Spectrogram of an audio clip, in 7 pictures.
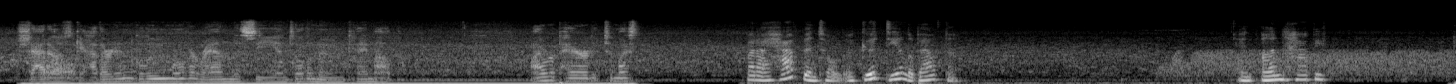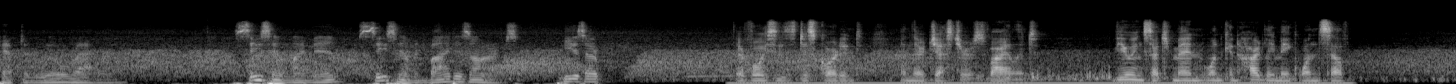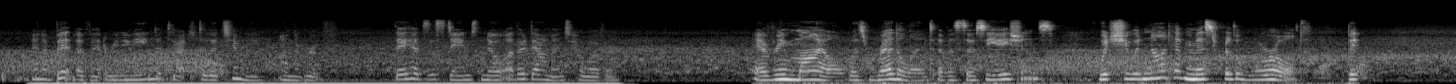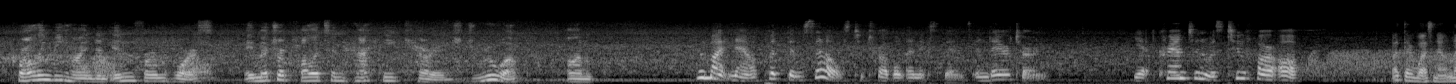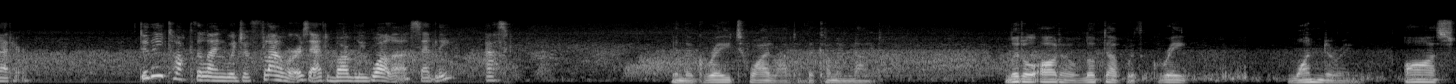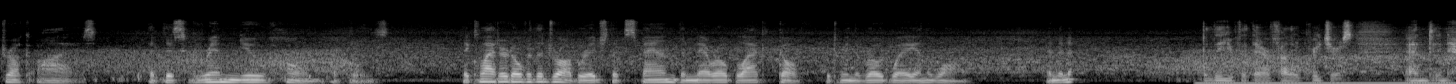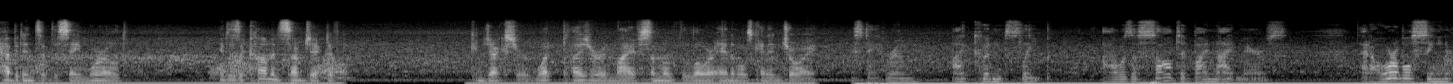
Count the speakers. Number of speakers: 10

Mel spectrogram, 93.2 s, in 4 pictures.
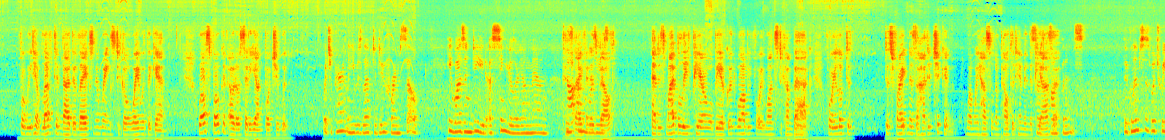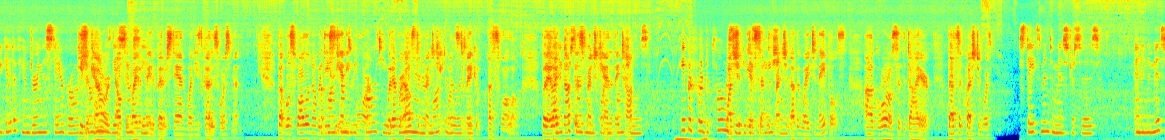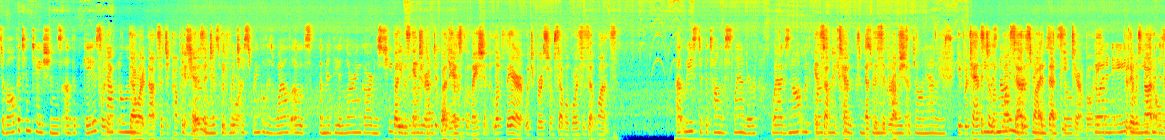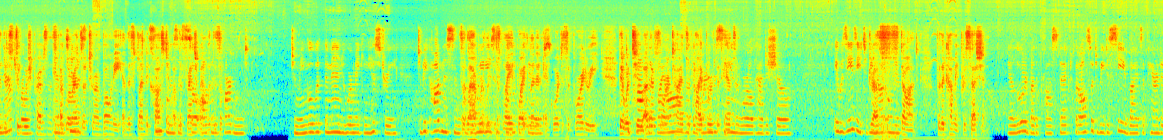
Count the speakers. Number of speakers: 2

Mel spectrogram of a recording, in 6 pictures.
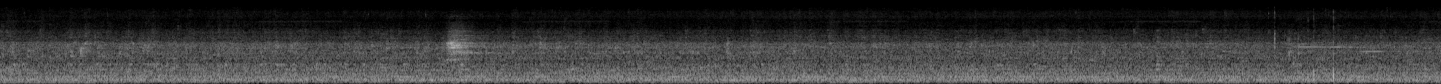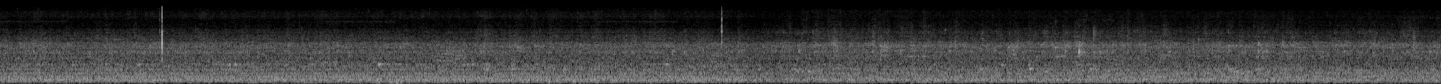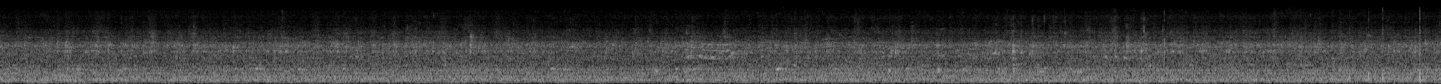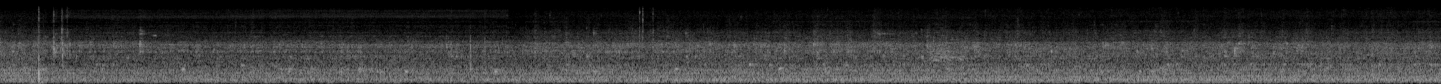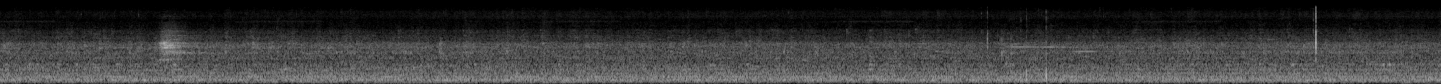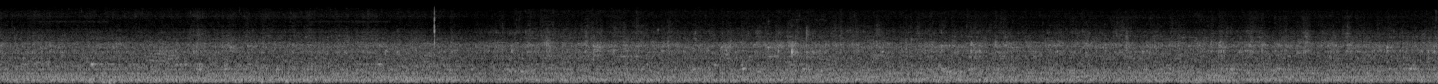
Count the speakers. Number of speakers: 0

